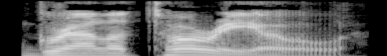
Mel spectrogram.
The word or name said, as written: grallatorial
